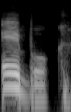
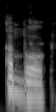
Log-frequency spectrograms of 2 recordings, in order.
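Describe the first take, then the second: First: The article is a full 'ay' vowel sound. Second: The article is a short reduced 'uh' sound. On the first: The speaker calls it wrong. "Not এ book" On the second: The speaker calls it right. "Sound করবে হচ্ছে আ বুক"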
